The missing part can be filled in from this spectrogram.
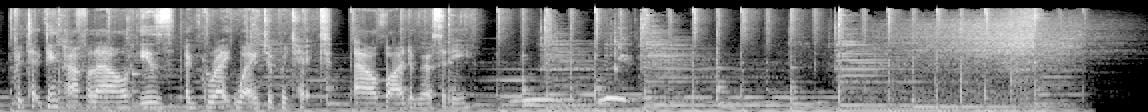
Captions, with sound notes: Protecting Powerful Owl is a great way to protect our biodiversity. (owl hooting)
